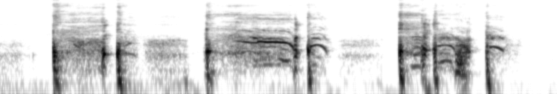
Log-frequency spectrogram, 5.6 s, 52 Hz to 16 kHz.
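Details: Child on day 24 of a lingering cough: about nine harsh, voiced coughs in short clusters, some with a throaty drawn-out tail.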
